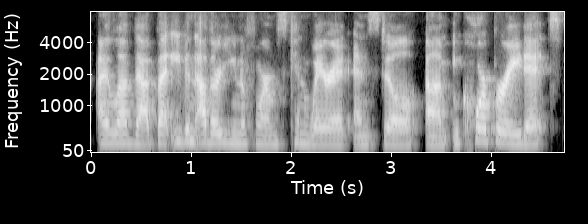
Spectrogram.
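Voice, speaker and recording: A woman's voice: mid-range voice, normal speed, sharp tone. A woman hosting a casual interview, gushing and conversational as she talks with her guest. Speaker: host interviewing an author. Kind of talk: casual chat.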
